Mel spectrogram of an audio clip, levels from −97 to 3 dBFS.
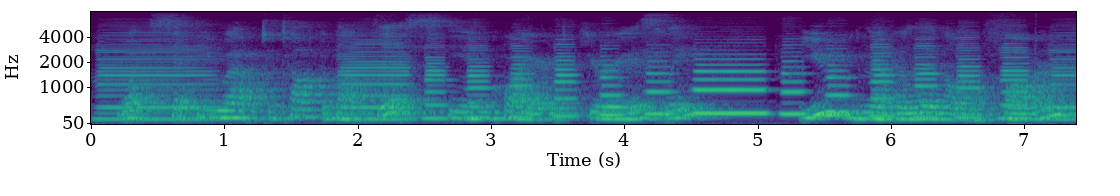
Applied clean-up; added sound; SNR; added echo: none; Wind instrument, woodwind instrument; 1 dB; reverberation time 1.0 s.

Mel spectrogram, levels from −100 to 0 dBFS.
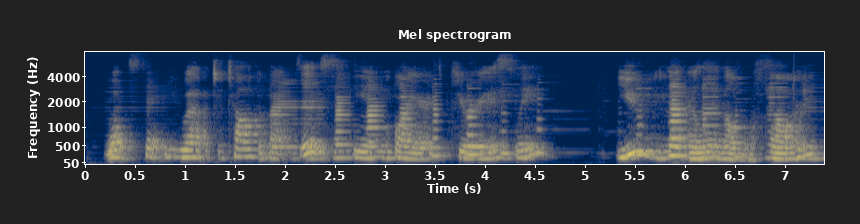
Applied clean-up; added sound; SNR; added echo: neural mask model DeepFilterNet 3.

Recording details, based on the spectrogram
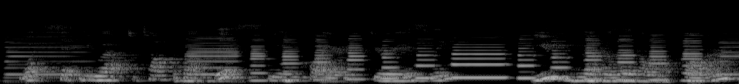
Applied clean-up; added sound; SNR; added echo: classical method WPE with log-MMSE.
